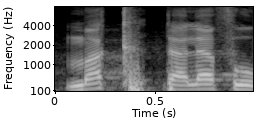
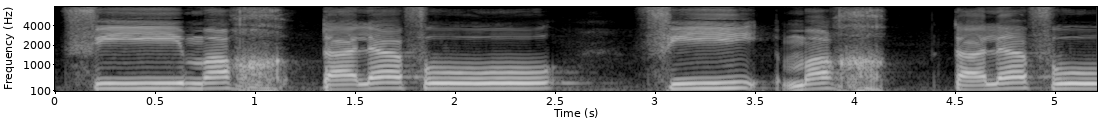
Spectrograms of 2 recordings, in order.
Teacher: خا کو موٹا کر کے گلے سے نکالیں گے، مخ پڑھیں گے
